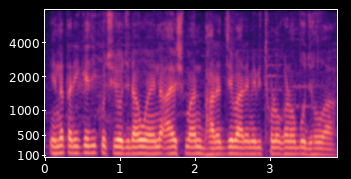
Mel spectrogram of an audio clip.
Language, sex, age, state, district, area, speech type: Sindhi, male, 45-60, Uttar Pradesh, Lucknow, rural, spontaneous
